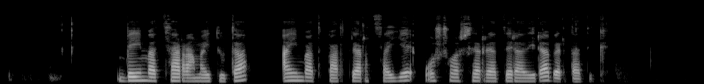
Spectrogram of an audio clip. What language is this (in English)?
Basque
